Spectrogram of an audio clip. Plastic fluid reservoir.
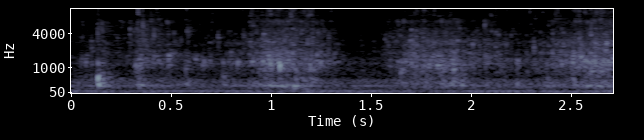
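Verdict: Full.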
